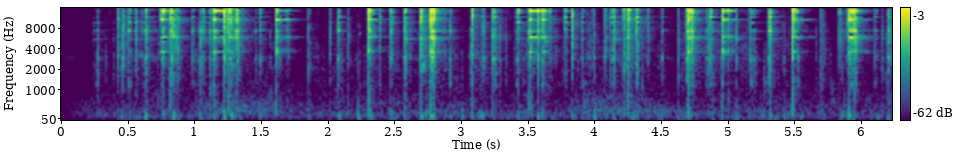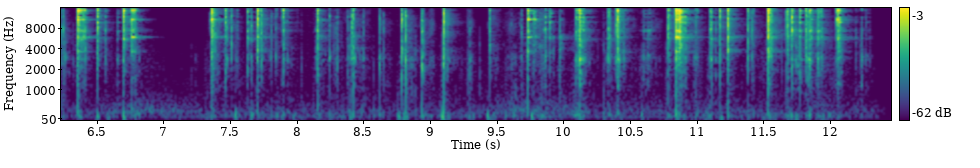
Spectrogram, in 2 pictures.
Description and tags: Metal BeltBuckle Jingle 001
Foley effect for a small metal belt being jingled.
belt, clink, jangle, metal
